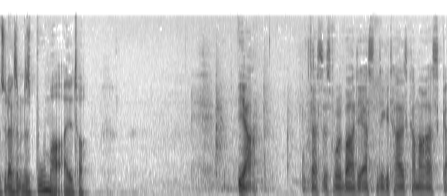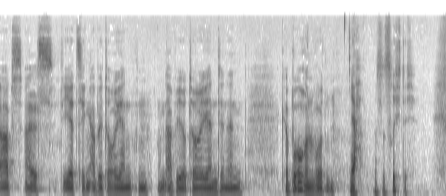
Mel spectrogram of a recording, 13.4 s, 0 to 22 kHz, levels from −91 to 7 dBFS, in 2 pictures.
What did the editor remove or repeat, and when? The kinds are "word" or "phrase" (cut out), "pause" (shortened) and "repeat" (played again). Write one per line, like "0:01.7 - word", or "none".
0:07.1 - word
0:09.0 - pause

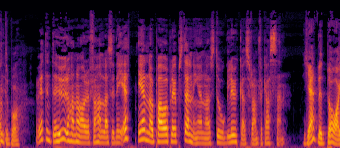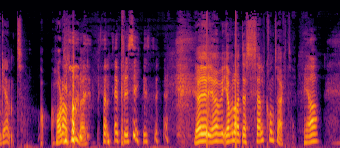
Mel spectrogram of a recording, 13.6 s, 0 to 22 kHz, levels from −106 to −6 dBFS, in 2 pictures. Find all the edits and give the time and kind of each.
0:02.3 - phrase

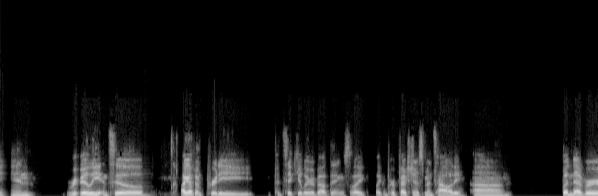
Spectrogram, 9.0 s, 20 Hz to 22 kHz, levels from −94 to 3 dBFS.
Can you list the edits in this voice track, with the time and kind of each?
0:02.9 - word
0:05.6 - pause
0:07.0 - pause

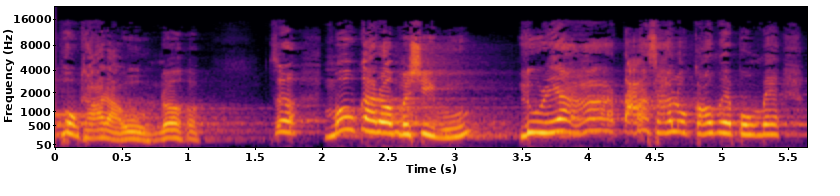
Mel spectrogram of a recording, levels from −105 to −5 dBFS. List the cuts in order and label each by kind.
0:02.0 - pause

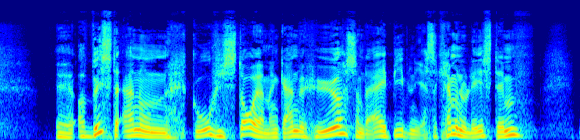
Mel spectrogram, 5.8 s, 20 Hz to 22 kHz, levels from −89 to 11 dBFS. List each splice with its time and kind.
none

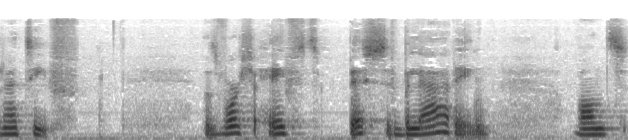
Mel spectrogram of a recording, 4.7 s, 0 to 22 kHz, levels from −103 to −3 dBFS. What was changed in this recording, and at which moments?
0:01.9 - word
0:02.9 - word

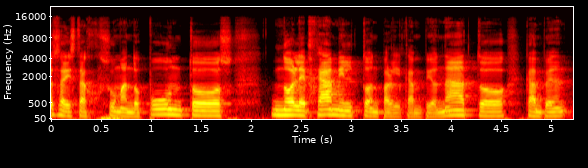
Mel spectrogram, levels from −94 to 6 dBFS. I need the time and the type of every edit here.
0:02.6 - word

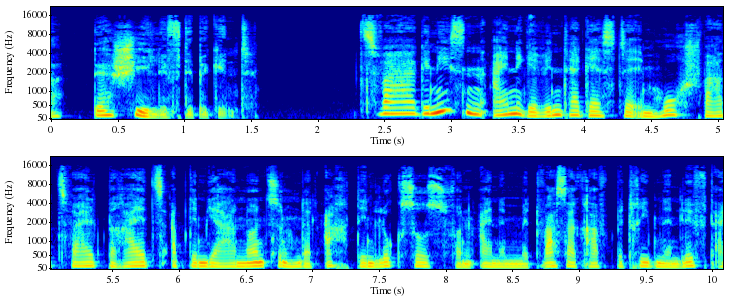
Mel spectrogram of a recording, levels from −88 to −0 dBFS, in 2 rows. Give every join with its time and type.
none

